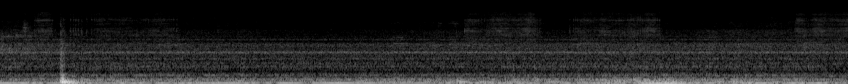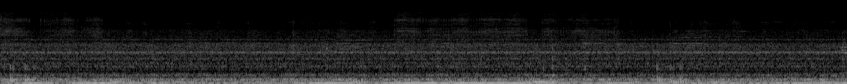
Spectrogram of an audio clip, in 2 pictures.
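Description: Steady low rumble of a sportfishing boat running in heavy seas, with one sharp knock about half a second in.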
